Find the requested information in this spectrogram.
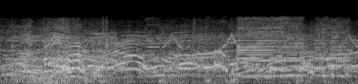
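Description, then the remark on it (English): A dense crowd of many voices shouts and yells over one another at a steady, loud level, with raised cries rising and falling across the whole few seconds, chaotic, as men attack a car allegedly driven by a Christian motorist in Cairo, Egypt. “In Cairo, a crowd shouted as men attacked a car allegedly driven by a Christian motorist.”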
